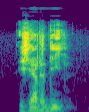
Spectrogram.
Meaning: garden
- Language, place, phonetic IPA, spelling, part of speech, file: Occitan, Béarn, [(d)ʒarˈdi], jardin, noun, LL-Q14185 (oci)-jardin.wav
